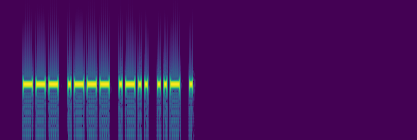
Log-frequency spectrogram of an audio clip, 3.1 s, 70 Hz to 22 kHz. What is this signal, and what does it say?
Morse code, heard as a keyed tone, about 46 wpm, 700 Hz. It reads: OJLUE
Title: Code Groups - 5 Letter:Numbers - 50wpm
